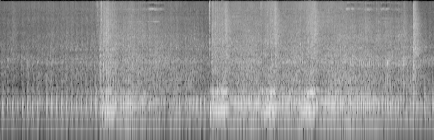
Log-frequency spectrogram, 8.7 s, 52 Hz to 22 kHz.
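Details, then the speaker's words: Polaris Sportsman 500 after carburetor rejetting: single-cylinder idle then soft, burbly throttle blips; sounds slightly rich. "I wanted to have a brake light switch running a little bit Rich by the sounds of it better than"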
